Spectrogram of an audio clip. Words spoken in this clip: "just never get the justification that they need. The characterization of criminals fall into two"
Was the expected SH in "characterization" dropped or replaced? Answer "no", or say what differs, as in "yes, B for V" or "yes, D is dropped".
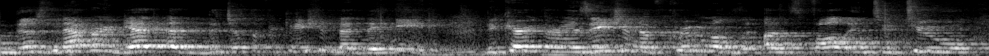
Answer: no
